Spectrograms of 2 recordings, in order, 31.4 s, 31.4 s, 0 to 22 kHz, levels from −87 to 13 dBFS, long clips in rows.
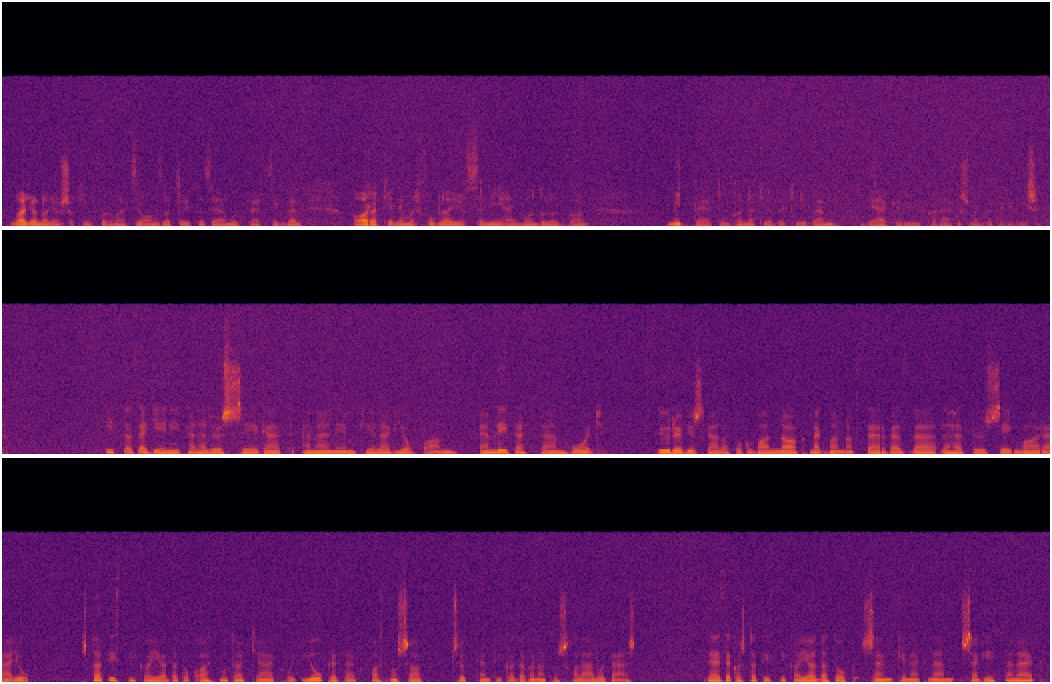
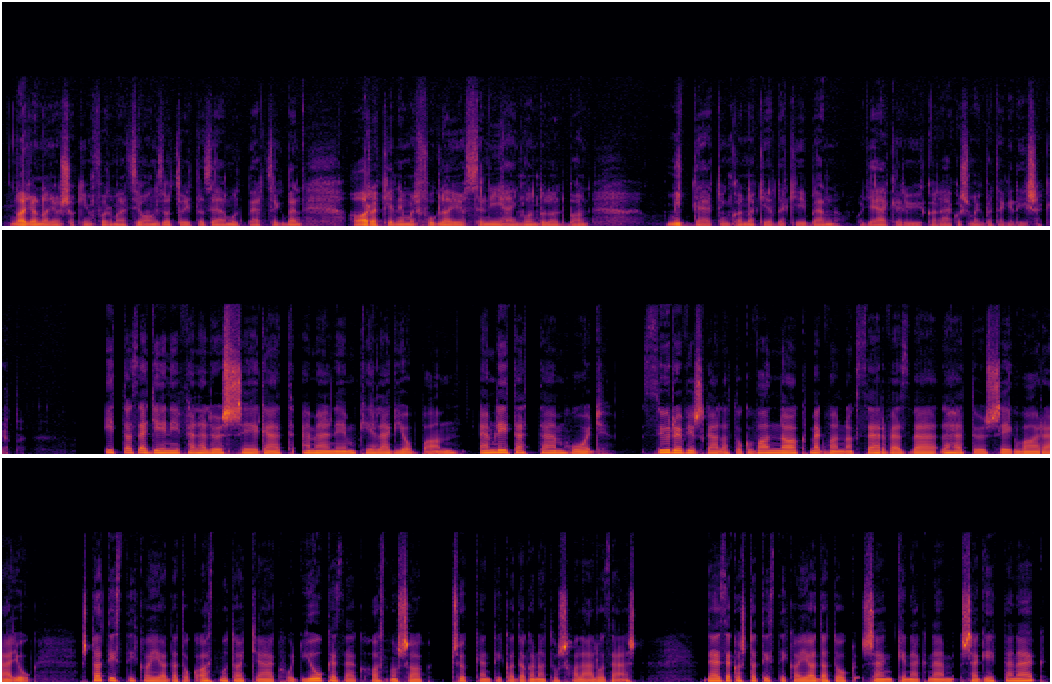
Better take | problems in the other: second | hiss; noticeable; throughout; 15 dB below the speech

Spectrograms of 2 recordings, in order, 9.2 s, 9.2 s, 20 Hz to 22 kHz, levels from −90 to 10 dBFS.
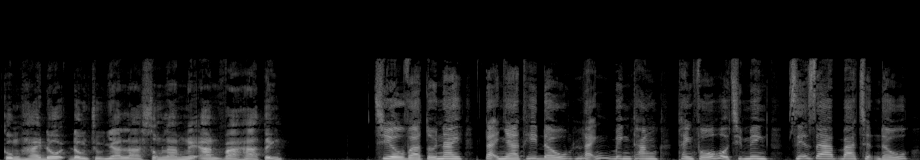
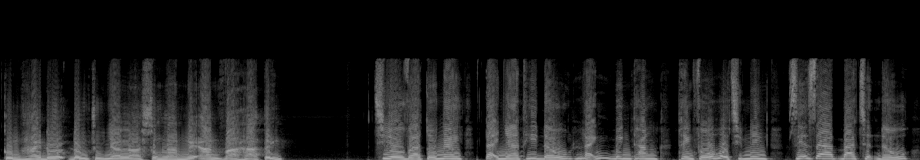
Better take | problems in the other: first | distortion; heavy; 6 dB below the speech

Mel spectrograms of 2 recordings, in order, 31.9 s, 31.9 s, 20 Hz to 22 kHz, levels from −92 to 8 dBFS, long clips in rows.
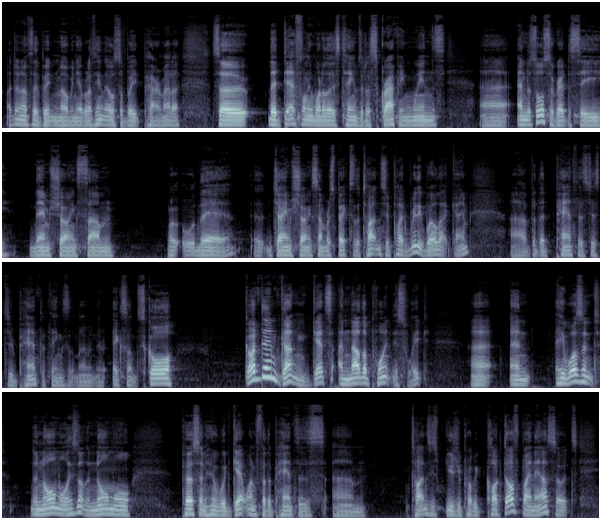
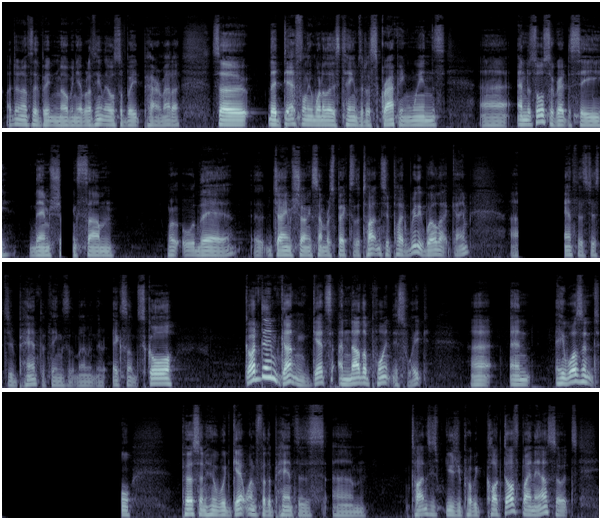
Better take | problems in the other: first | audio cutting out; at 9 s, at 15 s for 0.5 s and at 24 s for 1.5 s

